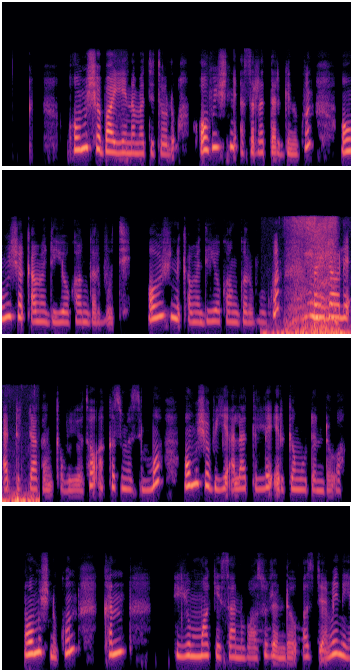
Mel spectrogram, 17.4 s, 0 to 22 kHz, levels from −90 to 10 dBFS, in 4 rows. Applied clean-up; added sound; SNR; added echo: none; Zipper (clothing); -4 dB; none.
